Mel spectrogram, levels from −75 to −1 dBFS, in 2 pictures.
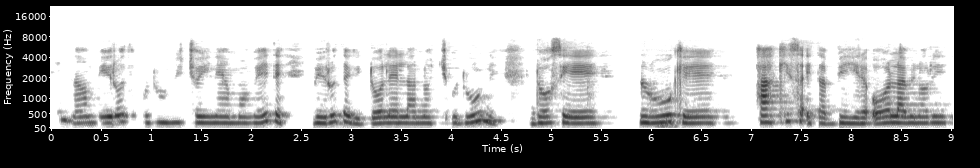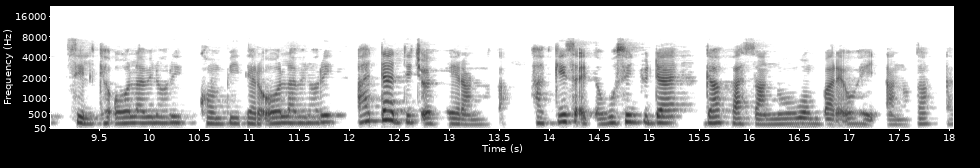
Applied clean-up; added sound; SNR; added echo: none; none; none; none.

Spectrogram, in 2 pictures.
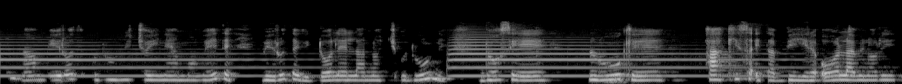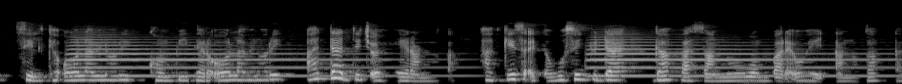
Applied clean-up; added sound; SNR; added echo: none; Trumpet; 7 dB; none.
